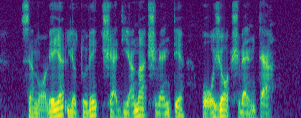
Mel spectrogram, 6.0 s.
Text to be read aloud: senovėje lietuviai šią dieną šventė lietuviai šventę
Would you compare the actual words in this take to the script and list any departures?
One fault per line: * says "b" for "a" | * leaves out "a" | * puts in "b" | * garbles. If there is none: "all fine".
* says "ožio" for "lietuviai"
